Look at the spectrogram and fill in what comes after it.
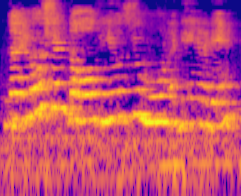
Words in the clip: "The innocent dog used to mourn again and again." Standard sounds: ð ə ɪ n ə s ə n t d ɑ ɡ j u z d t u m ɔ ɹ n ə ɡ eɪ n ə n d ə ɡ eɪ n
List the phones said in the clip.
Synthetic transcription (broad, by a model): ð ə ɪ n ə ʃ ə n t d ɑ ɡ j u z t u m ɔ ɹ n ə ɡ eɪ n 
